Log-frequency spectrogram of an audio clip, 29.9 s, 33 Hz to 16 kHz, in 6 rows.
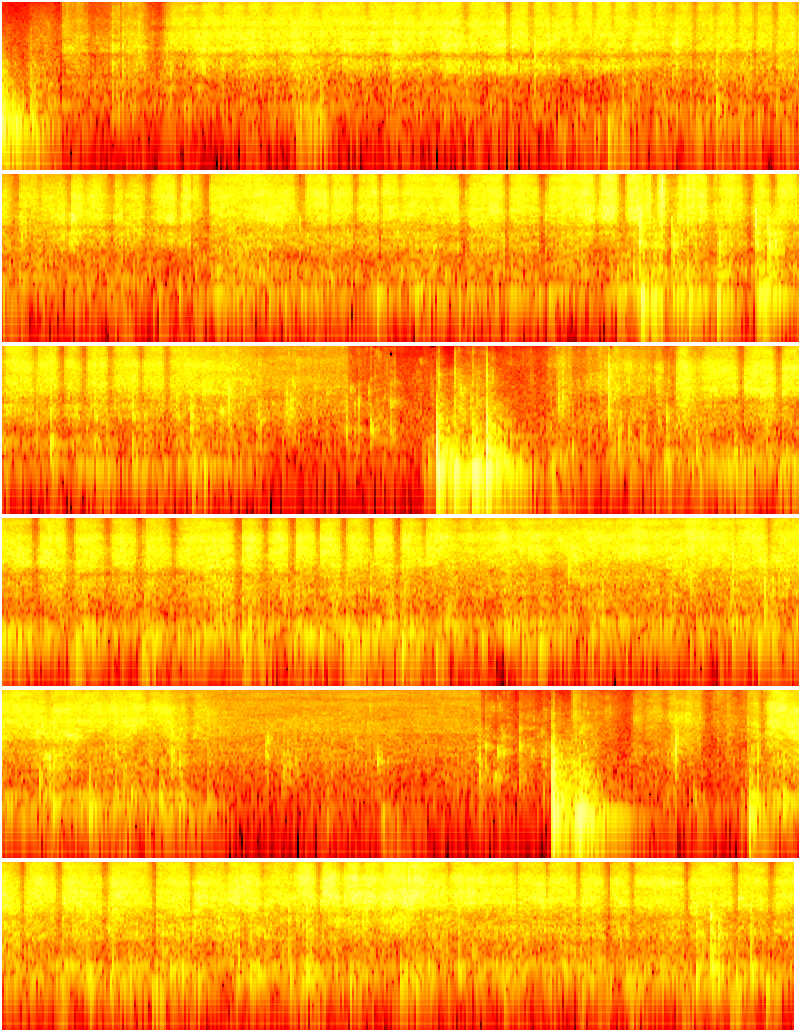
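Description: Wet sandpaper rubbing back and forth over the painted steel shell of a WWI German M16 Stahlhelm, a steady scratchy sanding. The sanding breaks off twice, and each pause holds a single loud knock.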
